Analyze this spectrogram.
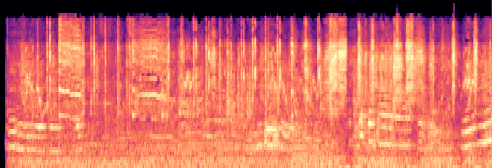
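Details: Japanese budgerigar during mating, giving busy chattering warble: dense dry clicks mixed with short rising and falling whistled notes, continuous throughout.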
